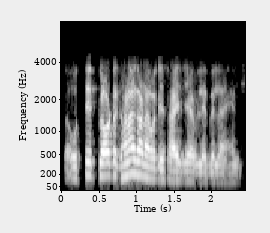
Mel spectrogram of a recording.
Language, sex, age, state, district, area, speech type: Sindhi, male, 30-45, Uttar Pradesh, Lucknow, rural, conversation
